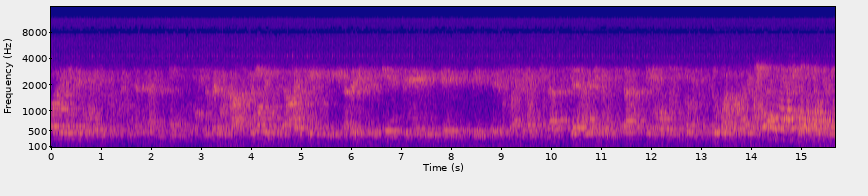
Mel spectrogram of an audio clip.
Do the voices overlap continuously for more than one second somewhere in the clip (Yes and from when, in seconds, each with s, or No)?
Yes, from 14.0 s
